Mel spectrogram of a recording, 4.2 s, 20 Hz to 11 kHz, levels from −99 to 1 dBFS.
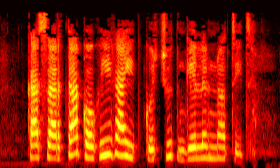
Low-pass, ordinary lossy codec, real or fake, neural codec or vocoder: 9.9 kHz; MP3, 32 kbps; real; none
